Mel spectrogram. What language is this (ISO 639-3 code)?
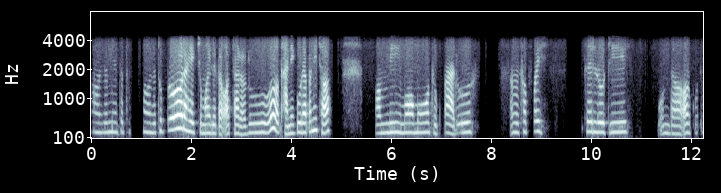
nep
